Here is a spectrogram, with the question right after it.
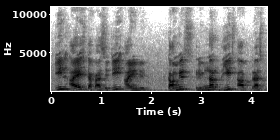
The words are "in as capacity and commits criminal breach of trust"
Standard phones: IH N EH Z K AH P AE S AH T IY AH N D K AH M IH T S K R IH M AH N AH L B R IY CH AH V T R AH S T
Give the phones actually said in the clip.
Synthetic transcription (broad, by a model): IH N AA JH K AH P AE S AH T IY AH N D K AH M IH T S K R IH M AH N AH L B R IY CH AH P T R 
